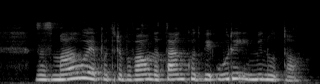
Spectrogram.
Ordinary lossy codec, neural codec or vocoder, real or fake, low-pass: none; none; real; 7.2 kHz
